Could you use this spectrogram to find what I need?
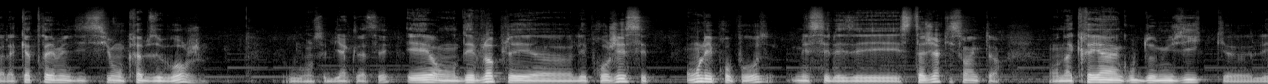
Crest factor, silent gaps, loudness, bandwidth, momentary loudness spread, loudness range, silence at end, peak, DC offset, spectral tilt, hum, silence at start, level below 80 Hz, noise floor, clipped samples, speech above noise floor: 16 dB; none; -17 LUFS; 15 kHz; 12 LU; 4 LU; 0 s; 0 dBFS; under 0.1%; -6.5 dB/octave; none; 0 s; -44 dBFS; -43 dBFS; under 0.1%; 27 dB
